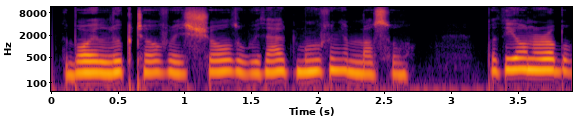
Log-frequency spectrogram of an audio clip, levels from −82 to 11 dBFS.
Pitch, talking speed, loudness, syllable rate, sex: 195 Hz, 200 wpm, -15 LUFS, 6.8 syllables/s, female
